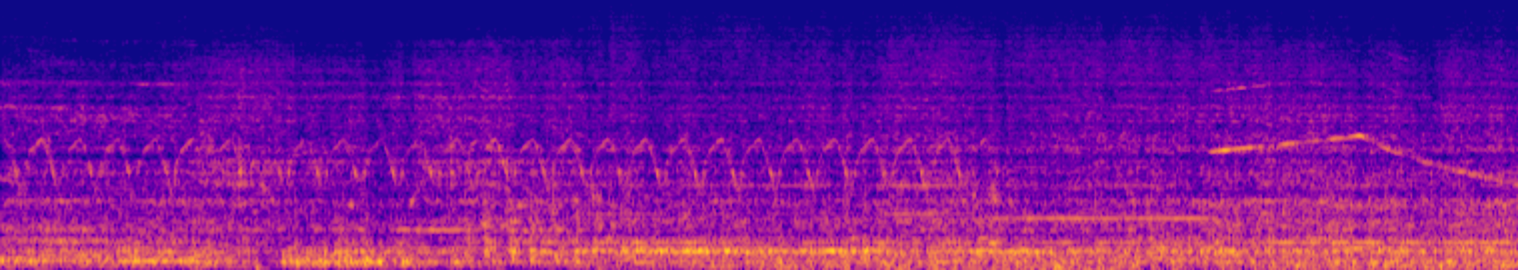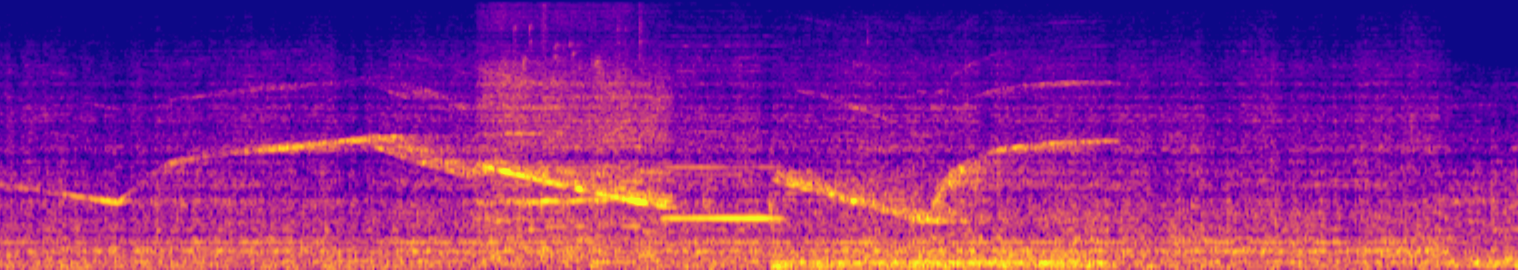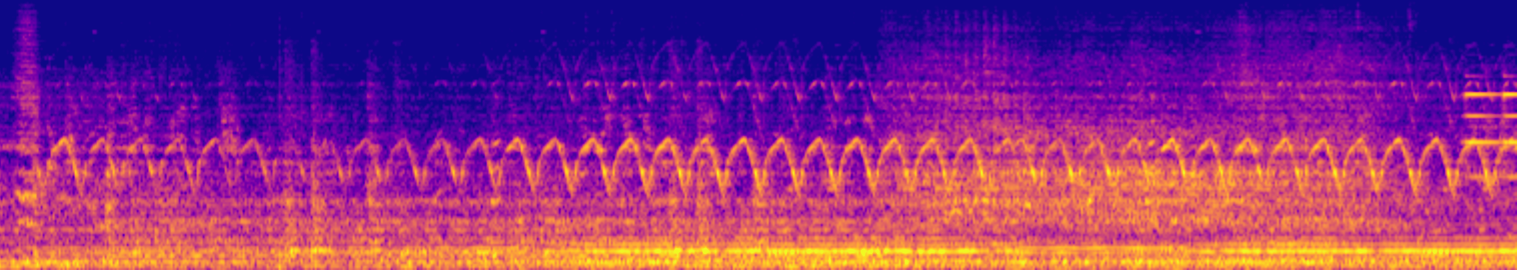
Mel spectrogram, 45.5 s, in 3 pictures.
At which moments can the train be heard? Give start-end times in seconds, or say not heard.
0.0-45.4.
